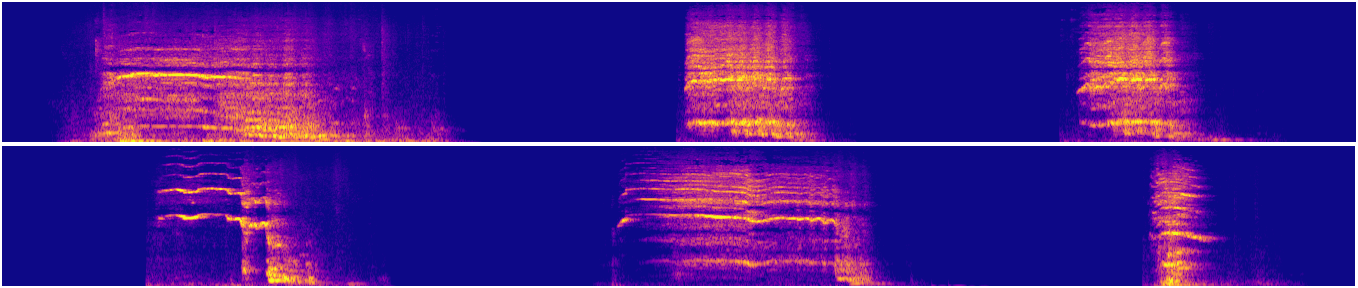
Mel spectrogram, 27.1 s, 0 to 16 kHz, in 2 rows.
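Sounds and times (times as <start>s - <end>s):
horse squealing: 0.9s - 3.6s, 6.8s - 8.1s, 10.7s - 11.9s, 15.1s - 16.7s, 19.7s - 22.3s, 25.0s - 25.8s.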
